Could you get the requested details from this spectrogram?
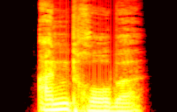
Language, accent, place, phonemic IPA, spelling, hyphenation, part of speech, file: German, Germany, Berlin, /ˈanˌpʁoːbə/, Anprobe, An‧pro‧be, noun, De-Anprobe.ogg
- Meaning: fitting (of clothes)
